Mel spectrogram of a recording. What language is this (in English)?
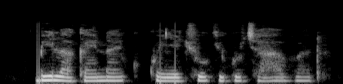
Swahili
